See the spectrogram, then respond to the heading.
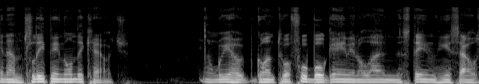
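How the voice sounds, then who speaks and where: In a very clean recording with a silent background and a dry, close sound with no echo, a man with a Spanish accent speaks very fast at a fairly low pitch, his tone dark and mellow and his intonation flat and monotone. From Cuba. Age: 50s. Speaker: author and Navy veteran. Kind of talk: radio interview. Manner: halting, many fillers.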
